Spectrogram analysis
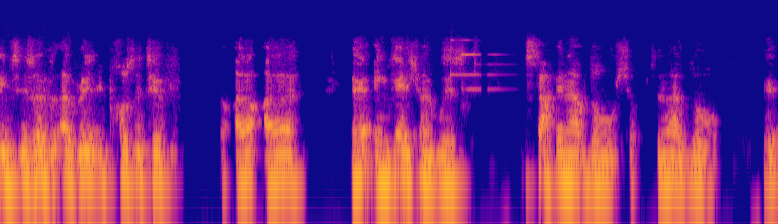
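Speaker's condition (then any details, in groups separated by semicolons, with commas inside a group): Cerebral palsy; present from birth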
